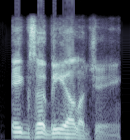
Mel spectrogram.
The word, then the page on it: exobiology: British English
